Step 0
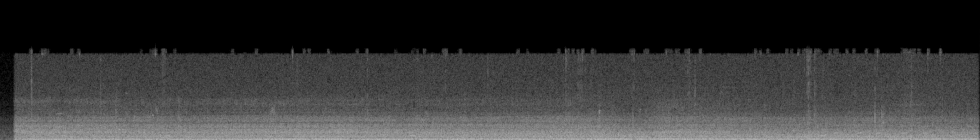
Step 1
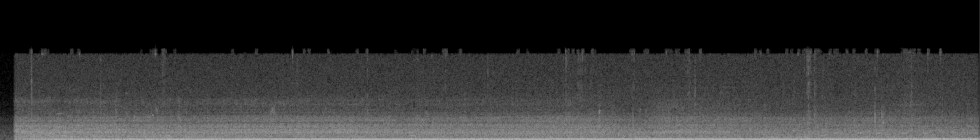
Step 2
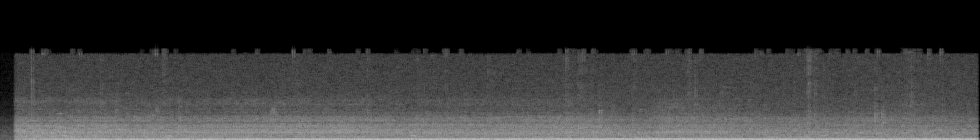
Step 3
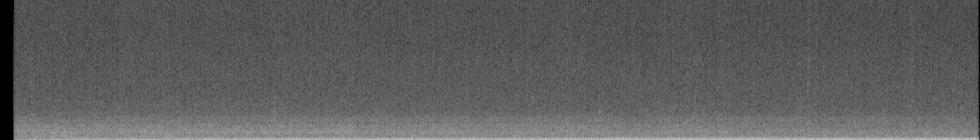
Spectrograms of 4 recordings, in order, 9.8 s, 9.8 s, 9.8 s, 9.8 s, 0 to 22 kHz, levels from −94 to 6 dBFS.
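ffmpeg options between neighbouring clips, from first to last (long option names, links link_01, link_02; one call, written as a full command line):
ffmpeg -i in.wav -filter_complex "[0:a]highpass=140,asubboost=boost=8:cutoff=210,acrossover=split=810|3400[link_01][link_02][link_03];[link_01]alimiter=limit=-18.5dB:level=0:latency=1:release=50[link_04];[link_04][link_02][link_03]amix=inputs=3:normalize=0,volume=-2dB" out.wav
ffmpeg -i in.wav -filter_complex "[0:a]asplit=2[link_01][link_02];[link_02]adelay=21,volume=-3.5dB[link_03];[link_01][link_03]amix=inputs=2:normalize=0,volume=1.5dB" out.wav
ffmpeg -i in.wav -af "asoftclip=type=hard:threshold=-16dB,acrusher=bits=3:dc=4:mix=0:aa=0.000001,aecho=1:1:1031:0.531,volume=2.5dB" out.wav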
